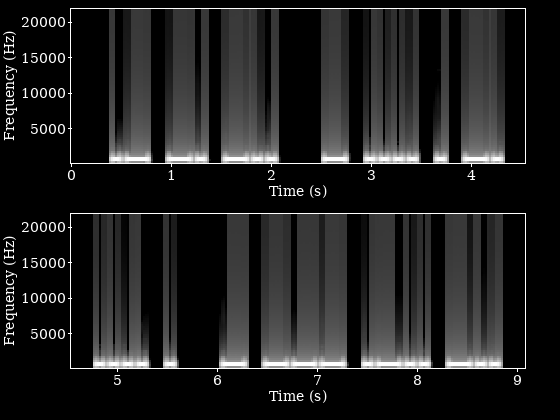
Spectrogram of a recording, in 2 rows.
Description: Morse code, heard as a keyed tone, about 17 wpm, 700 Hz. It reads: AND THEN HE TOLD
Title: Sentences from Top 400 Words 17wpm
